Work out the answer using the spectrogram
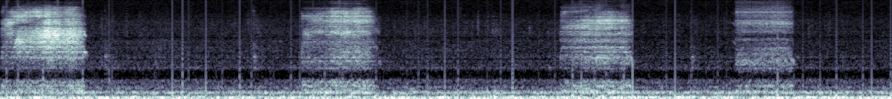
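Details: Wild barn owl nestlings, five of them in a monitored nest box, call hungrily at feeding time with four loud noisy screeches at roughly one-and-a-half-second intervals, low hum beneath.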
